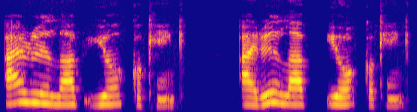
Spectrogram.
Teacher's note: i stress you because i want to emphasize that i especially like your cooking rather than anyone else's here's another example i like what you're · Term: stressed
